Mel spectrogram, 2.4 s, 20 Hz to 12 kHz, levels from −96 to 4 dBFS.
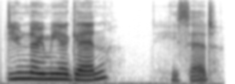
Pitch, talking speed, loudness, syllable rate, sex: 215 Hz, 180 wpm, -15 LUFS, 4.8 syllables/s, female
